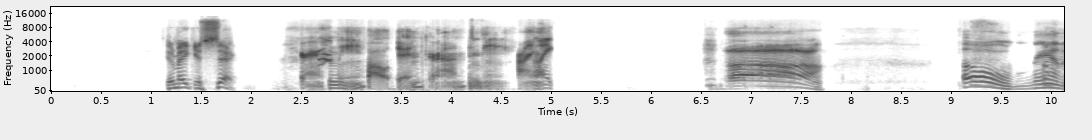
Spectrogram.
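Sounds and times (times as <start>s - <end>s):
speech: 1.2s - 5.1s, 6.5s - 7.8s, 9.1s - 10.1s
woman's vocal fry croaks spliced together: 2.6s - 5.1s.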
